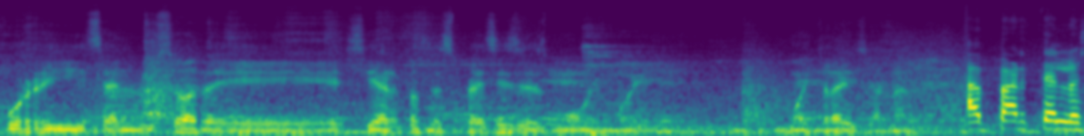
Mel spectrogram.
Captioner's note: speak in Spanish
